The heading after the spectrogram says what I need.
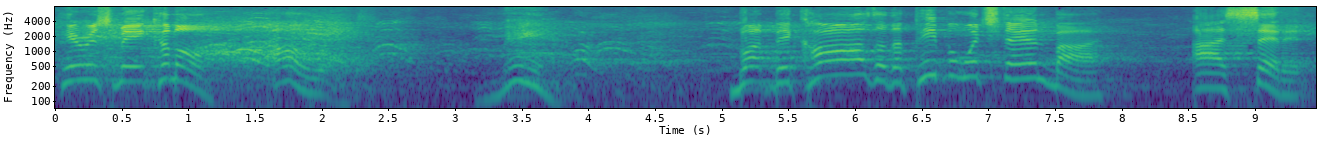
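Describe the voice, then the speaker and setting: A man preaching a sermon, calling out to the congregation and shouting lines for emphasis. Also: very high-pitched, sing-song, slow pace, long pauses. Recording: long hall reverb, faint ambience.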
